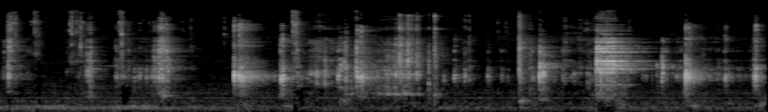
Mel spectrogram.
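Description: Aluminium idli stand plates clinking and scraping against each other and the stem as they are pulled off the stand and set down on the counter, in irregular clatters with the loudest about two and a half seconds in and again about six seconds in.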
